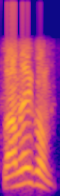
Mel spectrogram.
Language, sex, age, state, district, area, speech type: Kashmiri, male, 30-45, Jammu and Kashmir, Kulgam, urban, conversation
